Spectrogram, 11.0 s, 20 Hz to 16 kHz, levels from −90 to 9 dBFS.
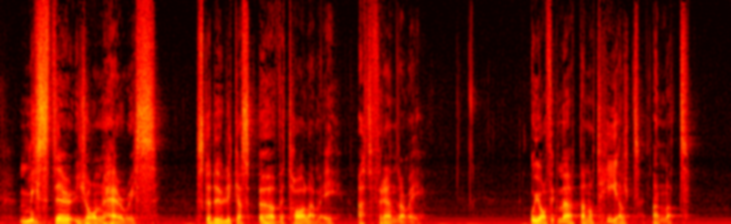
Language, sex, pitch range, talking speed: Swedish, male, 120-155 Hz, 100 wpm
